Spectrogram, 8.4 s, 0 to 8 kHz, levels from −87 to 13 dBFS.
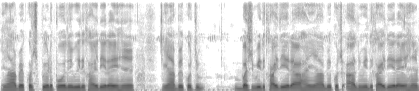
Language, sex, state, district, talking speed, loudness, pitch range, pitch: Hindi, male, Chhattisgarh, Korba, 185 wpm, -27 LUFS, 125-130 Hz, 125 Hz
